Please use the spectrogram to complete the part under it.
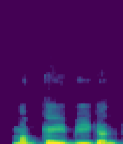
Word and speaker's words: magkaibigan: For example, magkaibigan kita. Magkaibigan kita.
